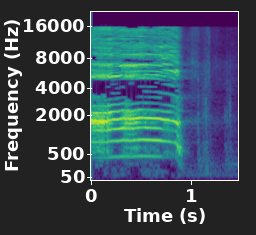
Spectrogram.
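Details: A rooster's crow, the loud, harmonic-rich drawn-out final note holding steady for almost a second before cutting off into quiet.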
